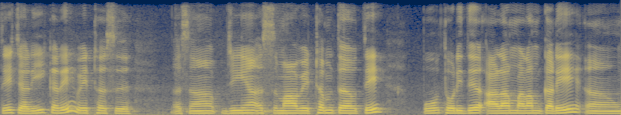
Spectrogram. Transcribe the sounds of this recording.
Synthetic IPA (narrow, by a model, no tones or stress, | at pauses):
ʊt̪et͡ɕɐɽikɐɾeʋeːʈʰəsɪ | ɐsãd͡ʑiːə̃ɐs̆mãːʋeːʈʰəmɪ̆t̪ɐʊt̪e | poːt̪ʰoːɽid̪eʔaːɽaːmːaːɾaːmkɐɾẽ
